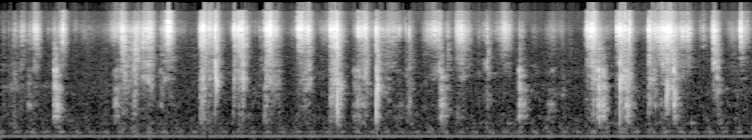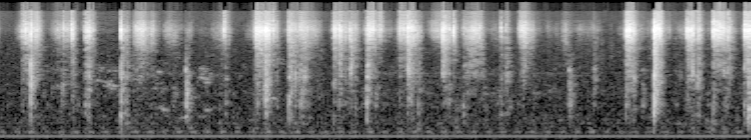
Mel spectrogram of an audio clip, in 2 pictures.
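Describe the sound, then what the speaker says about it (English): Oracle cards are shuffled by hand in quick crisp riffling bursts that repeat steadily over a low constant hum, close and clear, with no talking. "We're just gonna keep shuffling until we get a card."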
